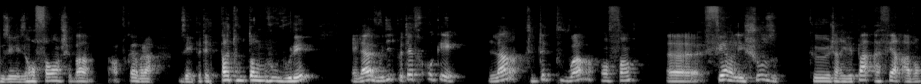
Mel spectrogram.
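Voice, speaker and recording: Enthusiastic and fairly quick, a man speaks at a high pitch with ordinary pitch variation. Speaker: webinar host selling an online course. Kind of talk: live webinar sales pitch. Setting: live online webinar. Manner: fast; enthusiastic, many filler words.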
